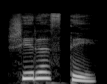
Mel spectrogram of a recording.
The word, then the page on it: ಸರಸತಿ: sarasati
